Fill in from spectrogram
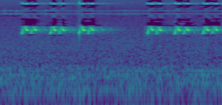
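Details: Mockingbird singing a mimicking song: short chirpy phrases of a few quick notes repeated in two bursts with a brief pause between, over a steady high thin whine and faint low background rumble.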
